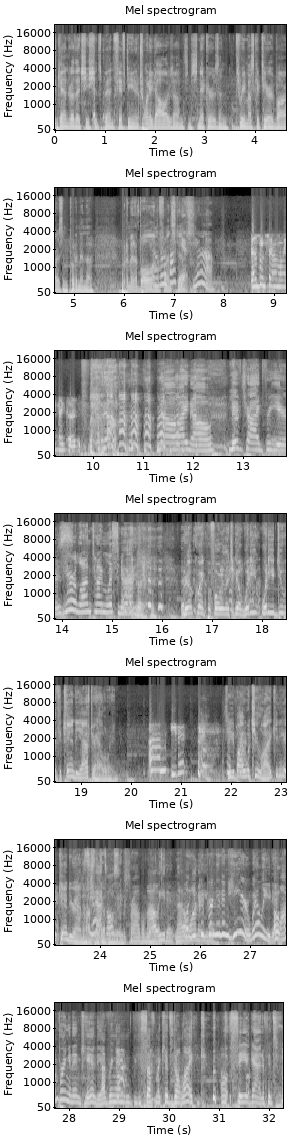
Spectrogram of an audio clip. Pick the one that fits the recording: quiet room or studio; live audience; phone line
phone line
